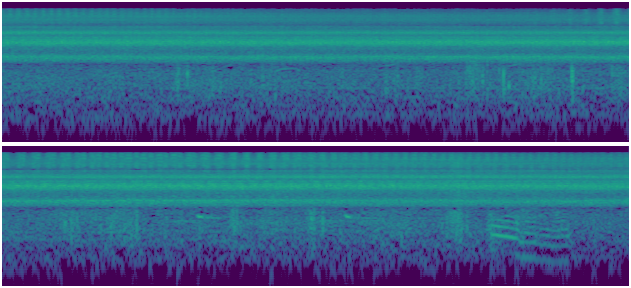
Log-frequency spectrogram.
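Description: Dense, steady chorus of forest insects, a high-pitched pulsing hiss filling the background. Near the end a short falling call cuts in once.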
